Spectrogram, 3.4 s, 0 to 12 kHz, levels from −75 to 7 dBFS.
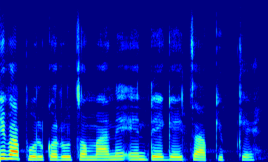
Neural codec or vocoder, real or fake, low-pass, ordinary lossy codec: none; real; none; none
